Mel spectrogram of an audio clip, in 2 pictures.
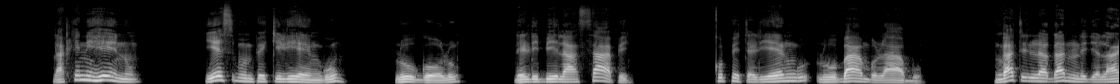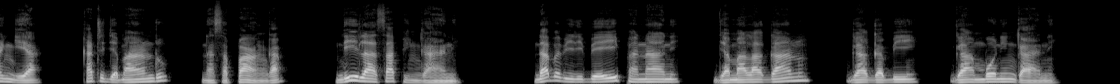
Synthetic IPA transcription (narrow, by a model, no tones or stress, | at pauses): lakiniɦɛnu | jɛsumum̩pɛkilihɛŋɡu | luɡɔlu | lɛlibilasapi | kupɛtalihɛŋɡulubambulabu | ŋɡatililaɡanulɛɟɔlaŋɡia | katiɟabandu | nasapaŋɡa | ndilasapiŋɡani | ndababilibɛipanani | ɟamalaɡanu | ɡaɡabi | ɡaːmbɔniŋɡani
